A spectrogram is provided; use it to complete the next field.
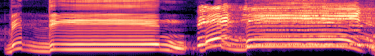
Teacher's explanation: دال مشدد ہے، تھوڑا رک کر ادا کریں گے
